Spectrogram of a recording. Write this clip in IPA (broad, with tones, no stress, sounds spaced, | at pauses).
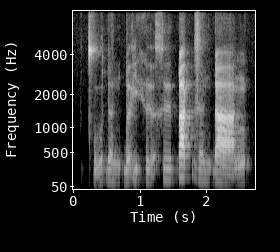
t̪ʰ ṵ˧˥ ɗ ə̤˨˩ n ɓ ə̰˧˥ j h ɨ̰˧˨ ə̯ x ɨ˧ ɓ a˦˥ k̚ z ə̤˨˩ n ɗ a˧˩˨ ŋ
